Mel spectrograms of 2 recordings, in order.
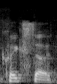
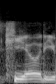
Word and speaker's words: Quixote: it's still a FC quick stock though I mean I've corrected you and told you it's Quixote but every time he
